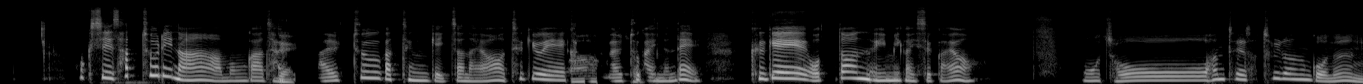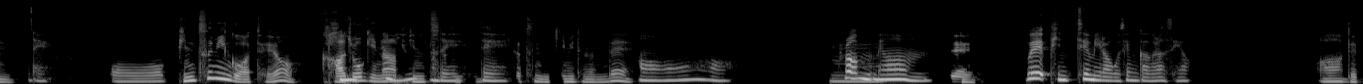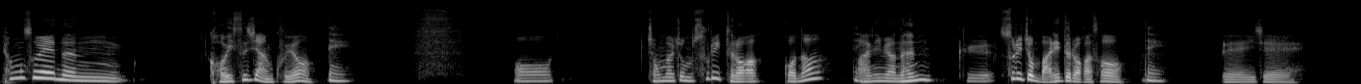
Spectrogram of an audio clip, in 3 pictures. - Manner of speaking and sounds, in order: other background noise; unintelligible speech; laughing while speaking: "아니면은"
- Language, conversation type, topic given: Korean, podcast, 사투리나 말투가 당신에게 어떤 의미인가요?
